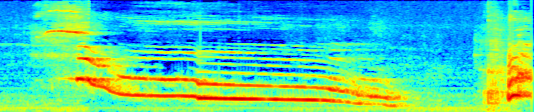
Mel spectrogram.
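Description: A Siberian Husky puppy gives a long, high howl that slides steadily downward in pitch.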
